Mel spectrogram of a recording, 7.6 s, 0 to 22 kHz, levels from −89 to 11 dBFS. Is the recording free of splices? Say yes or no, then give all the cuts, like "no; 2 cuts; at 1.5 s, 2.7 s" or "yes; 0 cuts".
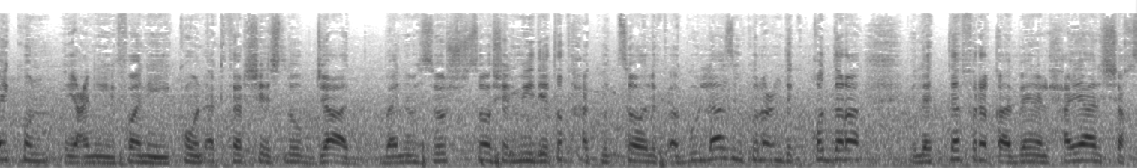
yes; 0 cuts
